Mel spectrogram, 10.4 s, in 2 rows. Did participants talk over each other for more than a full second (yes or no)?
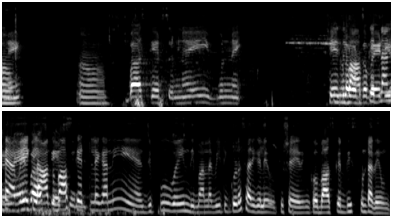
yes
